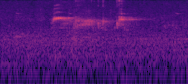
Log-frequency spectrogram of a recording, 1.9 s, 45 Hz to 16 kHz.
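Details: Brown-eared bulbul, recorded 9 October 2014: two high, harsh, shrill notes, the first longer and buzzy, the second short, against a quiet background.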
